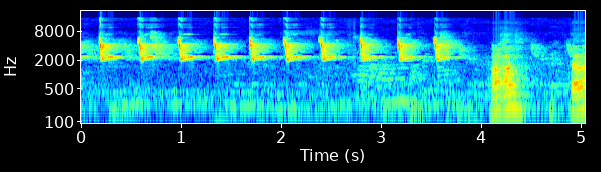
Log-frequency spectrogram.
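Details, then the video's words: Prinia known as prenjak lumut, song for training cage birds and luring wild birds: regular falling chips about two per second, then two louder, harsher, broad bursts near the end. "Suara Variasi prenjak lumut cocok buat masteran&pikat burung liar"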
